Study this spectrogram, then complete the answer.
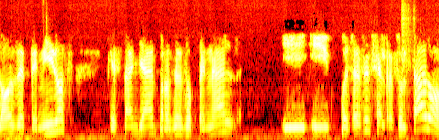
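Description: This is a man speaking. His pitch is high. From Mexico, Morelos. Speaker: state prosecutor. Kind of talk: phone interview. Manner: formal.

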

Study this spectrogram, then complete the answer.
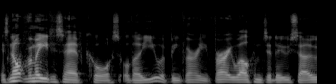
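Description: A man with a British accent sounds enthusiastic. The recording is very clean, with a silent background and a dry, close sound with no echo. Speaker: podcast host and ukulele teacher. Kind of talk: casual interview.

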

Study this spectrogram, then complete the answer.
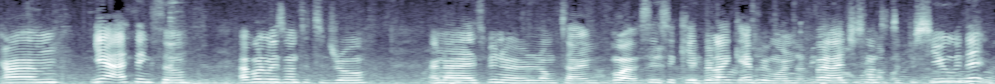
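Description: A woman with a fairly high voice speaks in fairly even tones over noticeable background noise, with audible room echo. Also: moderate pace. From Brussels, Belgium. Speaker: illustrator. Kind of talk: street interview. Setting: outdoors at a flea market.

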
